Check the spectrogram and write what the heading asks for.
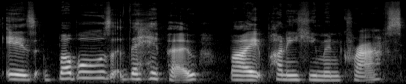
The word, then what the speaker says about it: Punny Human Crafts: So this is Bubbles the Hippo by Punny Human Crafts. I think that's how you say it, not Puny Human Crafts. I think it's Punny Human Crafts.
